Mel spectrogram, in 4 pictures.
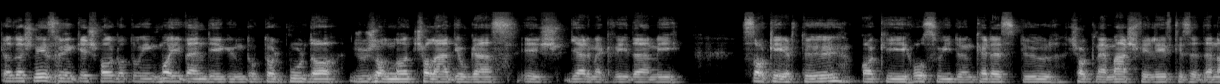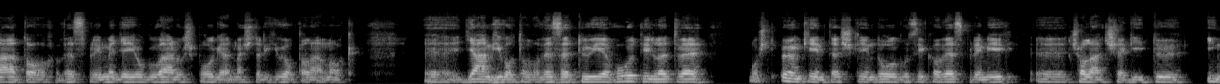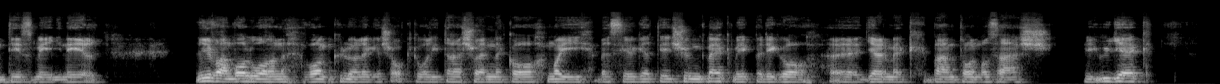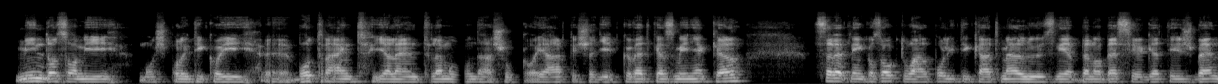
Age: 50-69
